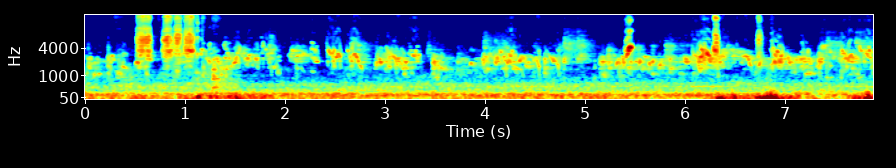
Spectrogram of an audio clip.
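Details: Budgerigar in a happy mood, giving steady soft chatter of quick squeaky chirps and clicks over a low background hum, with a few brighter notes standing out.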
